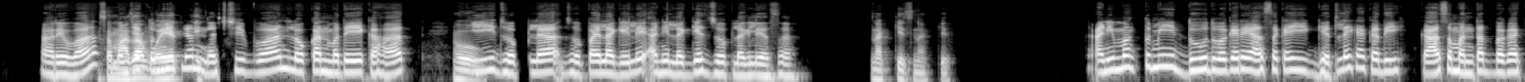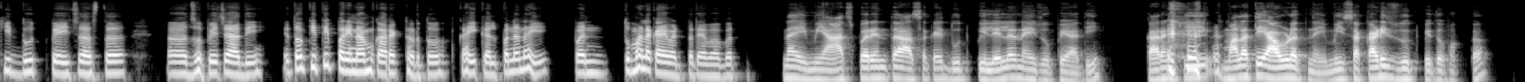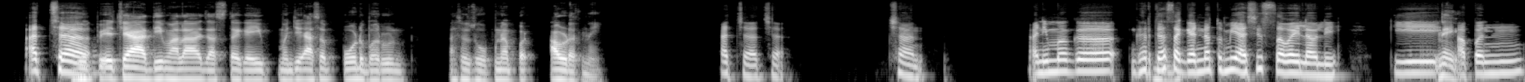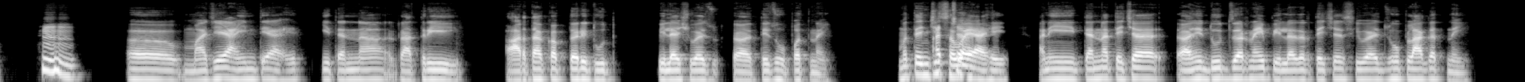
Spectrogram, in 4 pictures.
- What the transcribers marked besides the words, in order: "जर" said as "जन"; tapping; chuckle; other background noise
- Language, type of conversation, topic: Marathi, podcast, उत्तम झोपेसाठी घरात कोणते छोटे बदल करायला हवेत?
